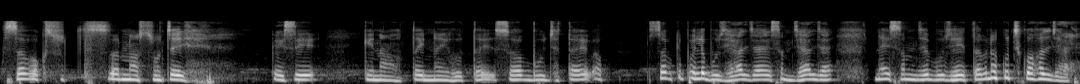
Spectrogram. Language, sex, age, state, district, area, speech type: Maithili, female, 30-45, Bihar, Samastipur, rural, spontaneous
